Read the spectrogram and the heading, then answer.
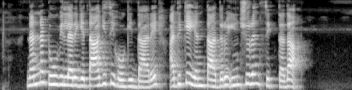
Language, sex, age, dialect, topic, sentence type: Kannada, female, 18-24, Coastal/Dakshin, banking, question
